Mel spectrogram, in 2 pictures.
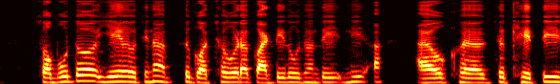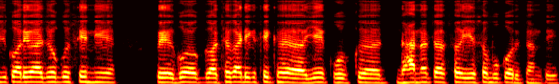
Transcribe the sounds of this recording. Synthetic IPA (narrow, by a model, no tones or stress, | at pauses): sɔbut̪̬ɔjeɦot͡ʃʰinasɡɔːt͡ʃʰɔɡɔɽakaʈid̪eut͡ʃʰɔnt̪ini | kʰt͡ʃʰkʰet̪ikɔɾead͡ʒoɡuseni | pɡɡɔt͡ʃʰɔkaʈiksikjekd̪ʱaɾnat͡ʃaɾsɔjesɔbukɔɾut͡ʃʰɔnt̪i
